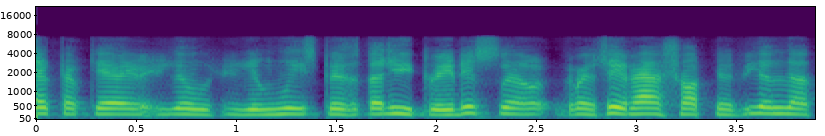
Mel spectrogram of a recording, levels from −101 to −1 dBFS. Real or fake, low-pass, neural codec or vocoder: fake; 7.2 kHz; codec, 16 kHz, 0.5 kbps, FreqCodec, larger model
